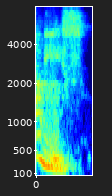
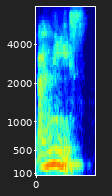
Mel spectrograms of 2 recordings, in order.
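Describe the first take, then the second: First: The stress falls on the first syllable. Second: The stress falls on the last syllable. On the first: The speaker calls it wrong. "No es anís" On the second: The speaker calls it right. "Aquí está el acento en esta sílaba"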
